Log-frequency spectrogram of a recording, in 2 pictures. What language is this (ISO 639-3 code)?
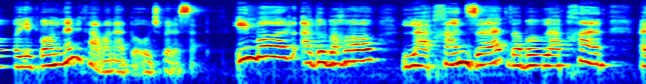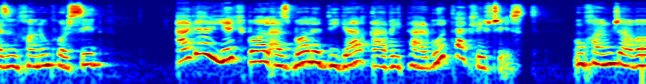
fas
